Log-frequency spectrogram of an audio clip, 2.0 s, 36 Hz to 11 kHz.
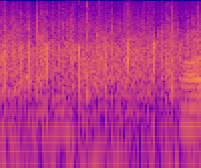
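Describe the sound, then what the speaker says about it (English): Crowd applause at a TV writing panel at WonderCon 2022, a steady, full wash of many hands clapping throughout, with a voice faintly under it near the end. "Please give them a big round of applause."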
